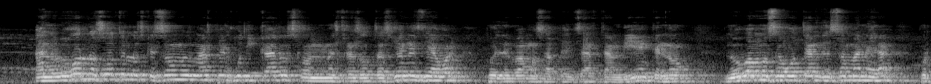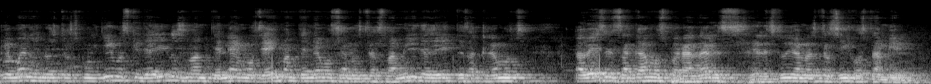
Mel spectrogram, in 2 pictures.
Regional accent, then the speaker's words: Moyotepec, Morelos, Mexico; van a llegar a mi pueblo, Moyotepec

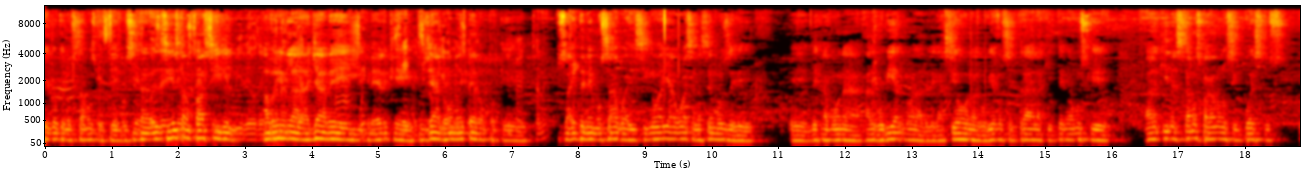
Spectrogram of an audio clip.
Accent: Mexico City, Mexico; Para nosotros como chilangos, como...

